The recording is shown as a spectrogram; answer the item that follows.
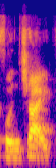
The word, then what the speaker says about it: fungi: fungi or fungi no you can pronounce this as fungi or fungi as your decomposers now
